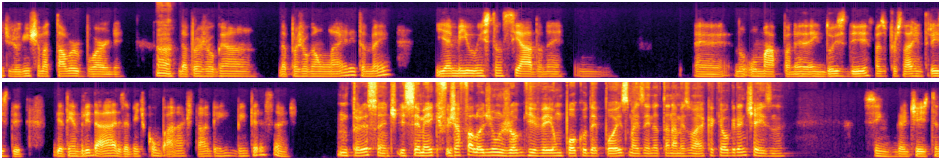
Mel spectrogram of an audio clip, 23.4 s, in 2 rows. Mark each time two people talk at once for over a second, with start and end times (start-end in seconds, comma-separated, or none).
none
